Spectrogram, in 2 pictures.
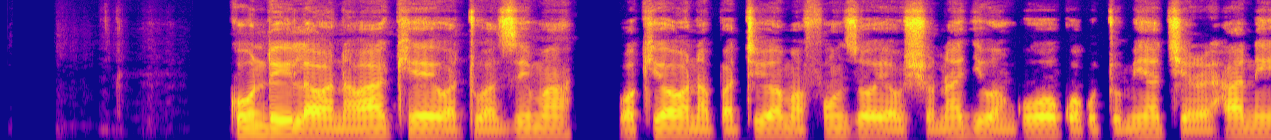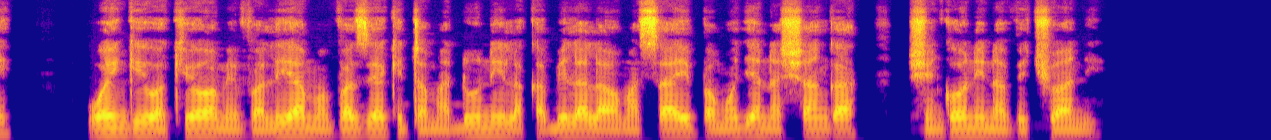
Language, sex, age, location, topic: Swahili, male, 25-35, Dar es Salaam, education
